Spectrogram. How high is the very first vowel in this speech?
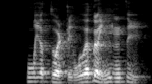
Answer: high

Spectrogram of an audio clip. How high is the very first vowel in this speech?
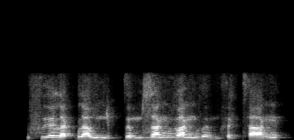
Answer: high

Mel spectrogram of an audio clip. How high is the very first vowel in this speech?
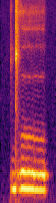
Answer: high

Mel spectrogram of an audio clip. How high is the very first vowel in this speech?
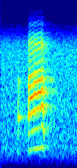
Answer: low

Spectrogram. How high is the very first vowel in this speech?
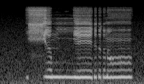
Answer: mid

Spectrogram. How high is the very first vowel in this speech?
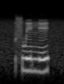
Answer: mid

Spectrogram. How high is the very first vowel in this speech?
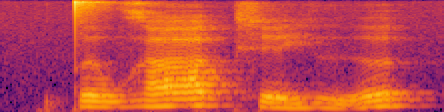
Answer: mid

